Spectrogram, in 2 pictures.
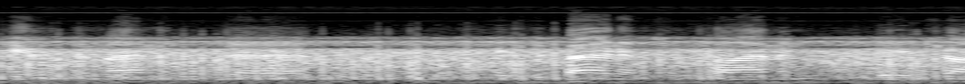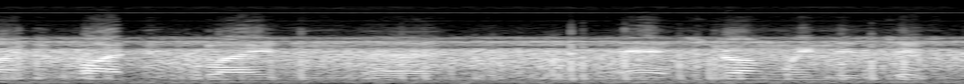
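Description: A man's voice speaking over a crackly telephone line, thin and hard to make out, with a steady hiss of line noise behind it.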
